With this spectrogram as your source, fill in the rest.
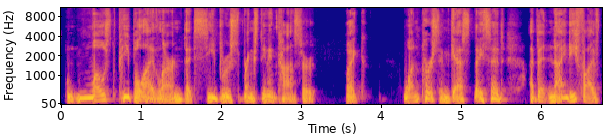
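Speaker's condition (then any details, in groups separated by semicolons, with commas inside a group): Vocal cord surgery; long search for diagnosis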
